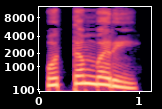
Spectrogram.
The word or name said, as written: ಔದುಂಬರ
